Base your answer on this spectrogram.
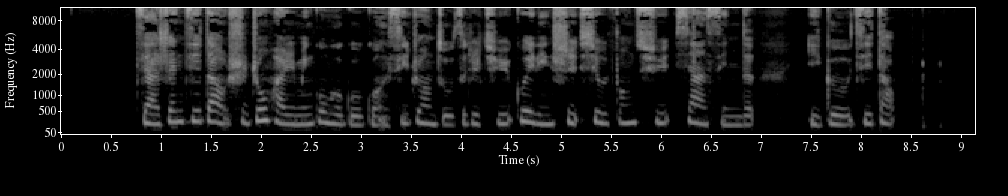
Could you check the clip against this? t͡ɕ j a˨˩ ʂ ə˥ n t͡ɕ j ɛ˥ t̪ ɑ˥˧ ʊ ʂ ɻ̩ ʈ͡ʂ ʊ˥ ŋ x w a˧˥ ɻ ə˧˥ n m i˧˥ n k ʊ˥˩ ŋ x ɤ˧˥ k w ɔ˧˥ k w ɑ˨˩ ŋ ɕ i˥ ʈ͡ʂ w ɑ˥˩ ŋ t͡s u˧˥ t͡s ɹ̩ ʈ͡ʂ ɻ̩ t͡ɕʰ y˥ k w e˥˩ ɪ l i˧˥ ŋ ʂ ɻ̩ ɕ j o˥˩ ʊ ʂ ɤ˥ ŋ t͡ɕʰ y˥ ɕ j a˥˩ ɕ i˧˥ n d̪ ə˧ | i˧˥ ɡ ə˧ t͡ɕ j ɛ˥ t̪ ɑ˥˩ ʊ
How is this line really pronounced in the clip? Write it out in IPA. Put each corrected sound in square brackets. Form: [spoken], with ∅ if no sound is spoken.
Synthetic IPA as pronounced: t͡ɕ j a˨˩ ʂ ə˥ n t͡ɕ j ɛ˥ t̪ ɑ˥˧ ʊ ʂ ɻ̩ ʈ͡ʂ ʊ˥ ŋ x w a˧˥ ɻ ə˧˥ n m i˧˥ n k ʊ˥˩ ŋ x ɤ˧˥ k w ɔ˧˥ k w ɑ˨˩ ŋ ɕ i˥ ʈ͡ʂ w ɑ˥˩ ŋ t͡s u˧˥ t͡s ɹ̩ ʈ͡ʂ ɻ̩ t͡ɕʰ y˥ k w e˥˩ ɪ l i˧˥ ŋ ʂ ɻ̩ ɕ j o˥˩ ʊ [f] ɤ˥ ŋ t͡ɕʰ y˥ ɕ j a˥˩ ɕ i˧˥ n d̪ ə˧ | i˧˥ ɡ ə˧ t͡ɕ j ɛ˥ t̪ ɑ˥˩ ʊ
